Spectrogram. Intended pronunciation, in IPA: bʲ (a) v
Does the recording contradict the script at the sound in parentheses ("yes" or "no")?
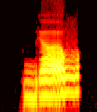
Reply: yes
